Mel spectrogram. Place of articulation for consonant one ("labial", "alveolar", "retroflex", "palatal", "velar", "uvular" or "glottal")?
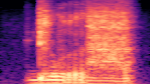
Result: retroflex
